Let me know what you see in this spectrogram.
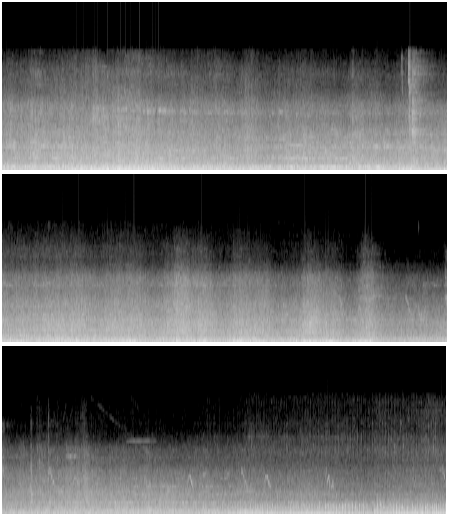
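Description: Freight cars loaded with steel coils rolling past on jointed track: a steady rumble with wheel clatter and clacks, plus a thin wheel squeal early on, dying down about ten seconds in. Near the end a car engine approaches.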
